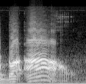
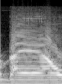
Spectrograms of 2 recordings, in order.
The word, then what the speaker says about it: Baal: name was forgotten for Baal. Or Baal, or, you know, however one would pronounce it, but it's B-A-A-L.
